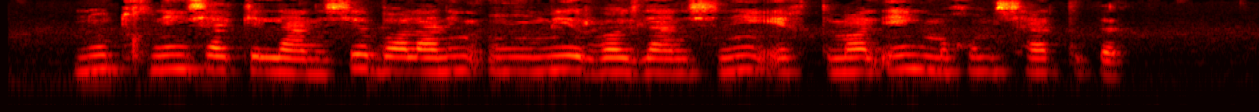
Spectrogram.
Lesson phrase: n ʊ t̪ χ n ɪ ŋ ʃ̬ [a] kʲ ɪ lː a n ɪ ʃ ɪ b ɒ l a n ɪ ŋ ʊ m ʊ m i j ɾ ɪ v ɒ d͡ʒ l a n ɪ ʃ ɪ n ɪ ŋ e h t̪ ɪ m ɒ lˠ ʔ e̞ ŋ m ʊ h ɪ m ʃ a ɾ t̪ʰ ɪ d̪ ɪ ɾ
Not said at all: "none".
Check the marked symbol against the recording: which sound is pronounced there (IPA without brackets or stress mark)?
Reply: a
